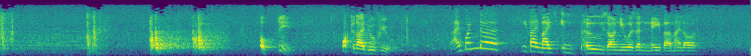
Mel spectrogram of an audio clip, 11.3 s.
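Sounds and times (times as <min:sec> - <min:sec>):
front door being opened: 0:00.0 - 0:03.4
speech: 0:04.2 - 0:04.5, 0:05.2 - 0:06.0, 0:06.8 - 0:10.6.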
